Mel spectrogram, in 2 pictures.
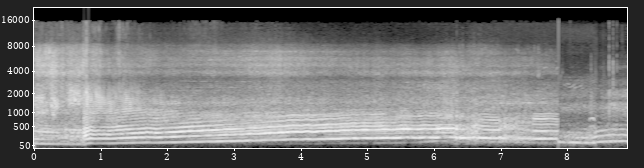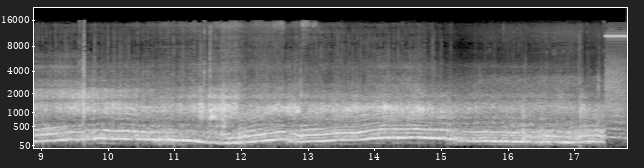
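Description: Peugeot 106 rally car's four-cylinder engine driven hard: a long climb in revs as it accelerates for about seven seconds, then repeated rises and drops in revs as the driver lifts off and accelerates again.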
